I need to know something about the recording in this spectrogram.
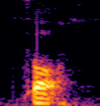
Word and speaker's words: Thoth: It was later restored by Thoth, or Thoth. You have to look up that pronunciation because I've heard it different ways.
